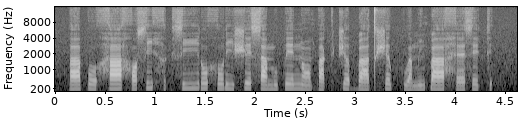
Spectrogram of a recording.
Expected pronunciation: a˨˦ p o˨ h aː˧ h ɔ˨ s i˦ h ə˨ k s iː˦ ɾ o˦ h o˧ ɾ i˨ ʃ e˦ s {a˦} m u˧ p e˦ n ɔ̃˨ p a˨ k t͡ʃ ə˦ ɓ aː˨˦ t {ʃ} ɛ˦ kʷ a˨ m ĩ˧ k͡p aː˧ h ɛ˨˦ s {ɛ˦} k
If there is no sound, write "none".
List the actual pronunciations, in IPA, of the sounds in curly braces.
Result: a˧, ʃ, e˦

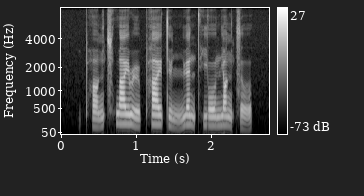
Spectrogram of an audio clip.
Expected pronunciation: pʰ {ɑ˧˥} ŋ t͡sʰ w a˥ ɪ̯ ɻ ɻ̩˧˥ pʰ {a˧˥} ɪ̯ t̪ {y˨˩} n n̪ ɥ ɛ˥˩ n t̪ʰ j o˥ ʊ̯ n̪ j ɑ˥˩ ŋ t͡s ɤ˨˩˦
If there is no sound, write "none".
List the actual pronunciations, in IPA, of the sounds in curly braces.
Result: ɑ˧˥, a˥, y˨˩

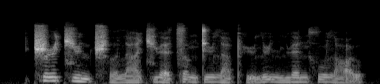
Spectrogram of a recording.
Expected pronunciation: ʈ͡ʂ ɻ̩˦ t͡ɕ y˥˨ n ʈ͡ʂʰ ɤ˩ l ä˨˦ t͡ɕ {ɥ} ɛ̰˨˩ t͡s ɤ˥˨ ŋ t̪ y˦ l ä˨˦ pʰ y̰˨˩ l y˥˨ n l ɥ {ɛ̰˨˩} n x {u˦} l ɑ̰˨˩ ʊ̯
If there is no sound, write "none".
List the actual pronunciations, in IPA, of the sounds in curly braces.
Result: ɥ, ɛ˦, u˦

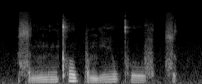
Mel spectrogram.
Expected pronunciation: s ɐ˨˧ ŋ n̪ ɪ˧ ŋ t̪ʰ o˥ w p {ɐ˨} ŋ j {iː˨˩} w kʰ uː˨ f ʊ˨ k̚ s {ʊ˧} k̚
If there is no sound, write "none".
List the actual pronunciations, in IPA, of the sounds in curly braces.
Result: ɐ˨, iː˧, ʊ˧

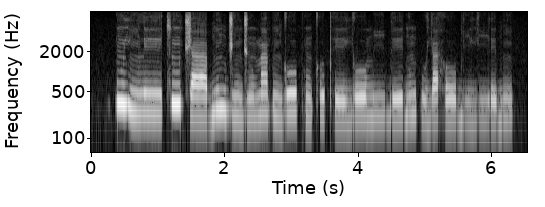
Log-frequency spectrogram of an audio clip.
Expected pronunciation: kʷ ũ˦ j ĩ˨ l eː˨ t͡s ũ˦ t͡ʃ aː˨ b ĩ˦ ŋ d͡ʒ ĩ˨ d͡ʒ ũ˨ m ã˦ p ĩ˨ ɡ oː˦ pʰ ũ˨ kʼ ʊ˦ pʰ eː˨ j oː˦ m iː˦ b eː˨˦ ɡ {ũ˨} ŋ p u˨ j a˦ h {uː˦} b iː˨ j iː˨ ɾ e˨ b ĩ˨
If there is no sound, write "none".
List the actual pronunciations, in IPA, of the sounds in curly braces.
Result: ũ˦, oː˦

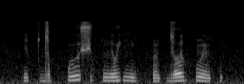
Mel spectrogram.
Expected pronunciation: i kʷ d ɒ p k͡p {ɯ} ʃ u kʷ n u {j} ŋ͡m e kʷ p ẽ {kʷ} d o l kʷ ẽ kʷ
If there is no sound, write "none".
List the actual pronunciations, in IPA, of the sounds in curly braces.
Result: u, j, p

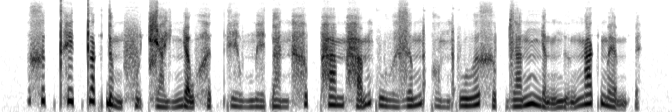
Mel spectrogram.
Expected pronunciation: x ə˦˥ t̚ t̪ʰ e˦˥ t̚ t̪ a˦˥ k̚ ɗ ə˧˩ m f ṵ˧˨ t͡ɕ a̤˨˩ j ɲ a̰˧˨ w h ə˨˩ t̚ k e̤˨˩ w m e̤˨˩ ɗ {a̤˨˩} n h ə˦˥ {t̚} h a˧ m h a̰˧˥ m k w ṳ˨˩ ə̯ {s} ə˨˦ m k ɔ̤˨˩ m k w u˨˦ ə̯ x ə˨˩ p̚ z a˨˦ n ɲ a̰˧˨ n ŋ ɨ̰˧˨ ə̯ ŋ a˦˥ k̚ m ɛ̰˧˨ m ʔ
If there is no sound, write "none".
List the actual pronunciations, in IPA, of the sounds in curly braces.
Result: a̤˨˩, p̚, z

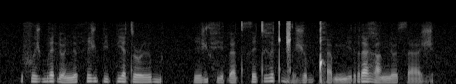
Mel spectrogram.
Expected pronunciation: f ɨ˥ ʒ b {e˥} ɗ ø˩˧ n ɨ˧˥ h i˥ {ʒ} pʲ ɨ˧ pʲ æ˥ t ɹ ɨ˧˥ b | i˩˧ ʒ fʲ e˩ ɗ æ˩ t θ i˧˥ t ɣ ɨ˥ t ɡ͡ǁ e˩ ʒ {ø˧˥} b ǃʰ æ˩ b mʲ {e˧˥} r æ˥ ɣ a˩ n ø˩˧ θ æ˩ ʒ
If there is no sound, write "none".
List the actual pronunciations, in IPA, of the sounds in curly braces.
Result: e˥, ʒ, ø˧˥, e˩˧

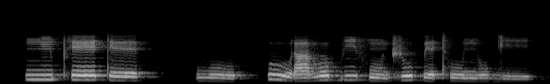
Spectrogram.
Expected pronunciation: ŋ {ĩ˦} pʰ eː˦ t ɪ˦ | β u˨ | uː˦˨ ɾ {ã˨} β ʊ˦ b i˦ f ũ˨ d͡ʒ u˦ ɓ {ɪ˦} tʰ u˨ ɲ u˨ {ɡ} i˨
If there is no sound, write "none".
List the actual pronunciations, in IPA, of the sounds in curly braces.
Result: ĩ˦, a˨, ɪ˨, ɡ

